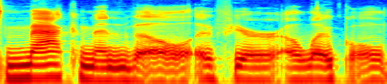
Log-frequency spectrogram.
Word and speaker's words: McMinnville: And you pronounced it correct. It's McMinnville if you're a local, not McMinnville.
